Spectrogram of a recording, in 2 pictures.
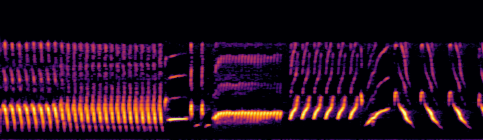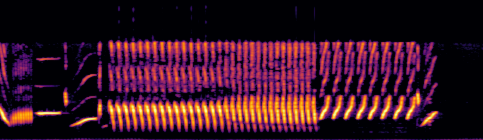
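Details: Belgian canary song, an 'incarte' for warming up canaries: long rapid trill, short buzzy phrase, paired whistled sweeps and rising slurs, then another lengthy rattling trill fading into quiet.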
